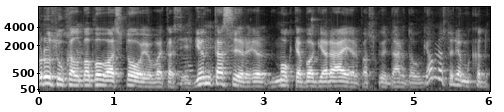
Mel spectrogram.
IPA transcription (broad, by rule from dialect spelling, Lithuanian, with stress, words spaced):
ˈrʊsuː kɐlˠˈbɐ ˈbʊʋɐ ˈstoːjʊ ʋɐ ˈtɐs ɪ ˈɡʲɪntɐs ɪr ˈɪr ˈmoːkʲɪtoːjɛ ˈbʊʋɐ ɡʲɛˈrɐ ɪr pɐsˈkʊɪ ˈdɐr dɐʊˈɡʲɛʊ ˈmʲɛs tʊˈrʲeːjoːm ˈkɐt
